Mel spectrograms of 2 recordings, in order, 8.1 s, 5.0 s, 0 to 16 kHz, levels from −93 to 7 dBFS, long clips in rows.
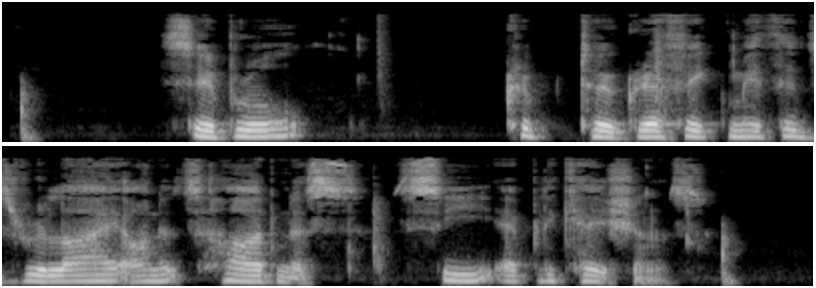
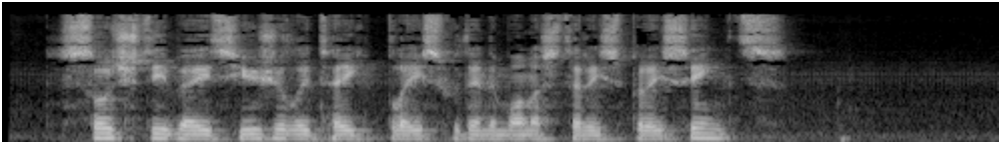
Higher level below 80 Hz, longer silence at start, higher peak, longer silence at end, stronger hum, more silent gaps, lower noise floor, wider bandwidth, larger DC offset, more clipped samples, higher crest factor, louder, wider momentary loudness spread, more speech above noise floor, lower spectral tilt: second, -64 dBFS vs -50 dBFS; second, 0.1 s vs 0.3 s; about the same, -2 dBFS vs -4 dBFS; second, 0.4 s vs 1.1 s; neither; neither; first, -77 dBFS vs -60 dBFS; about the same, 11.5 kHz vs 11.5 kHz; neither; neither; about the same, 18 dB vs 18 dB; about the same, -21 LUFS vs -20 LUFS; first, 13 LU vs 5 LU; first, 57 dB vs 40 dB; first, -4.5 dB/octave vs -3 dB/octave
